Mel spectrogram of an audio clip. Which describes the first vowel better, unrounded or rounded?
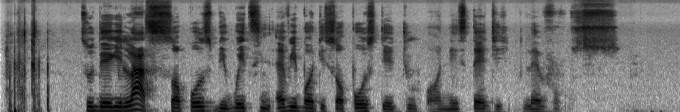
rounded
